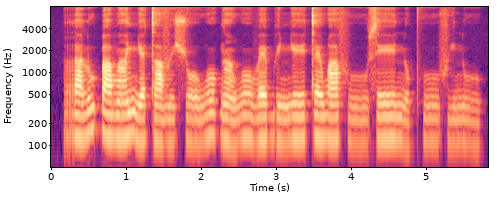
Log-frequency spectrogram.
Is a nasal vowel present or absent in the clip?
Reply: present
